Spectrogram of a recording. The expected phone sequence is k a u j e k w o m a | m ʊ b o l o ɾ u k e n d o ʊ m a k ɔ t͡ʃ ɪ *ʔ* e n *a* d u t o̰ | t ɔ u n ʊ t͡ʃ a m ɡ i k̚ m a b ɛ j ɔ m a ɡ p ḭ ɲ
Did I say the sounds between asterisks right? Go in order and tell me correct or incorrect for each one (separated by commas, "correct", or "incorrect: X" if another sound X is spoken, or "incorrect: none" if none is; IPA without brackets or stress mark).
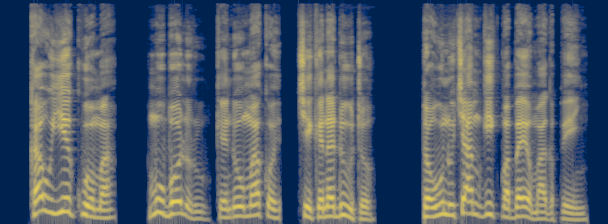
incorrect: k, correct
